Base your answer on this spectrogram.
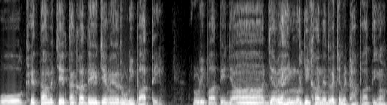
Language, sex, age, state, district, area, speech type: Punjabi, male, 30-45, Punjab, Tarn Taran, rural, spontaneous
